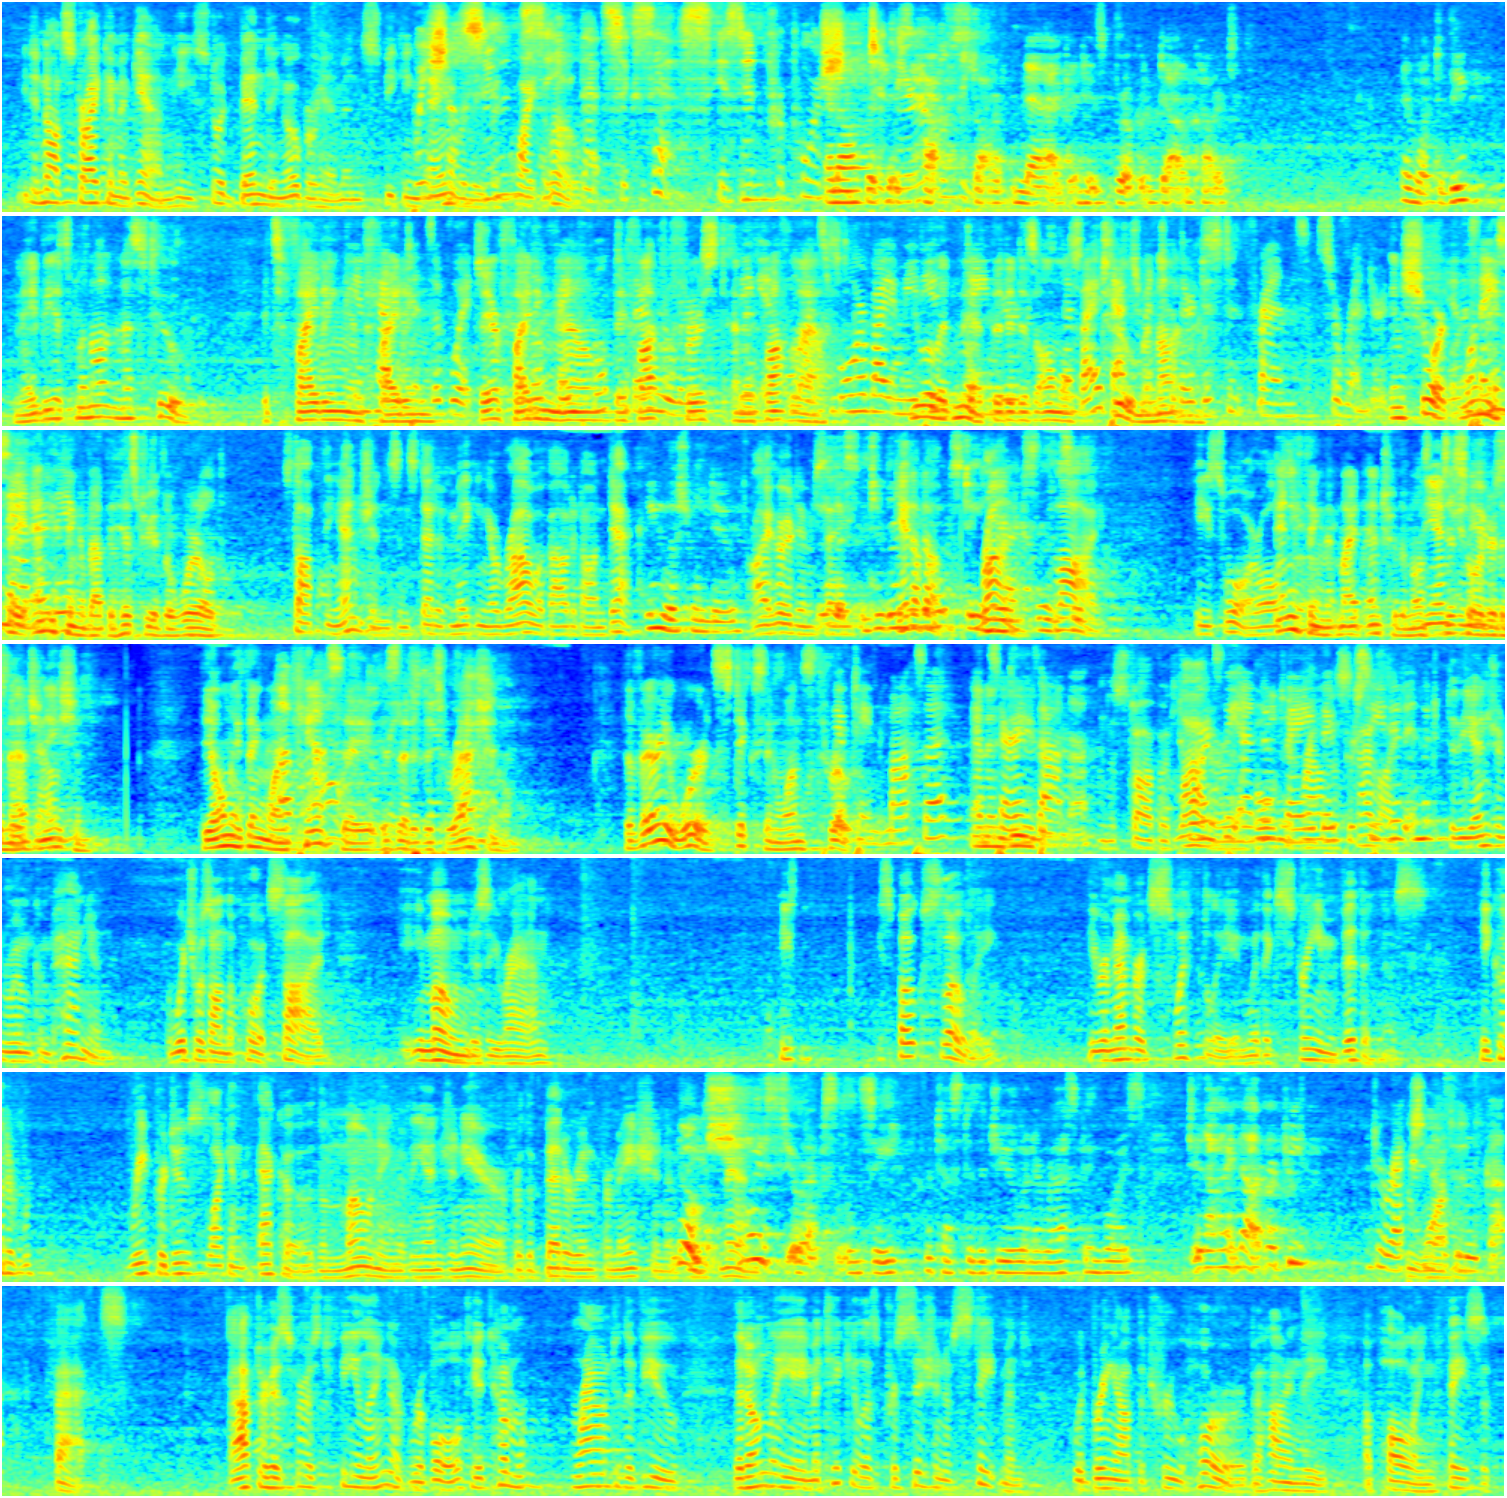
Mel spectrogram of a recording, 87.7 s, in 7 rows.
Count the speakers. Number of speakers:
5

